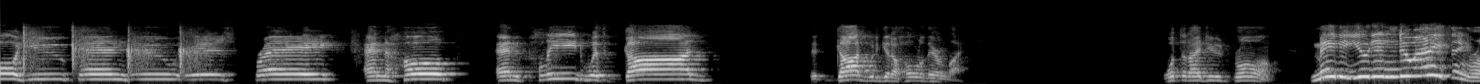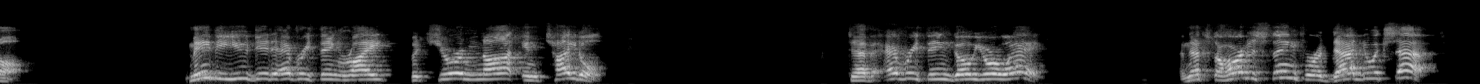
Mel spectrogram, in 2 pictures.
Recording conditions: large echoing room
